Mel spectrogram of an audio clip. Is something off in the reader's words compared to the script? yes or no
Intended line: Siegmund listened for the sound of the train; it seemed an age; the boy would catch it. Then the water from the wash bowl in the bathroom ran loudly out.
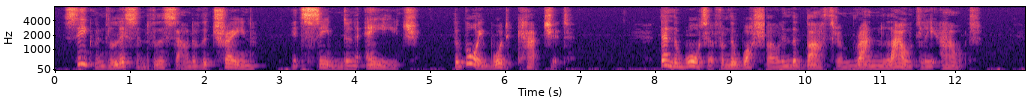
no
